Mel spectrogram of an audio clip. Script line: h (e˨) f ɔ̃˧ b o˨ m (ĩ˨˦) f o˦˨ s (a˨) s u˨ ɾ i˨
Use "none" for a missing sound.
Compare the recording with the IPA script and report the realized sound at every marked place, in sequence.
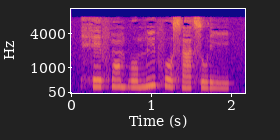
e˧, ĩ˨˦, ã˨

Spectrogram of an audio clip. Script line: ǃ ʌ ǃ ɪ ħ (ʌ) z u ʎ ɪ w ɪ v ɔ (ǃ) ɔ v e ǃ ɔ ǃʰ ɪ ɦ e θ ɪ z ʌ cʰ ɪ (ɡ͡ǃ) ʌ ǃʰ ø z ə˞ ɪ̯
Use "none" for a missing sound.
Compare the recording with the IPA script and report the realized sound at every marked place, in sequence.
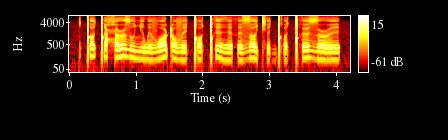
ə˞, ʈ, ǃʼ

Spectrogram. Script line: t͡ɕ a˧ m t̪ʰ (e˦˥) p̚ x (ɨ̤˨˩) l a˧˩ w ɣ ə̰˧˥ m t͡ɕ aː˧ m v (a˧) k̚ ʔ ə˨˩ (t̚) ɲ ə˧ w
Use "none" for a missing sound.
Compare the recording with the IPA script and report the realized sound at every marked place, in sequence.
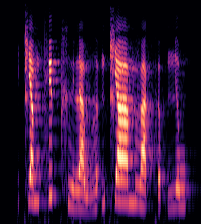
e˦˥, ɨ̤˨˩, a˨˩, p̚

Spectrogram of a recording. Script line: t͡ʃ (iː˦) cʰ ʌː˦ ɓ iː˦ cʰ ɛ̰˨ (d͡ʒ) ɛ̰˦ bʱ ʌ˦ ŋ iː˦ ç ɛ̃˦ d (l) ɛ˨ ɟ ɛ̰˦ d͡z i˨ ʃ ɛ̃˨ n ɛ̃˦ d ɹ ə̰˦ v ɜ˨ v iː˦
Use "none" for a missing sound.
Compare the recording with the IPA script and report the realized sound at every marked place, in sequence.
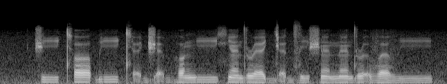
iː˨, d͡ʒ, ɹ

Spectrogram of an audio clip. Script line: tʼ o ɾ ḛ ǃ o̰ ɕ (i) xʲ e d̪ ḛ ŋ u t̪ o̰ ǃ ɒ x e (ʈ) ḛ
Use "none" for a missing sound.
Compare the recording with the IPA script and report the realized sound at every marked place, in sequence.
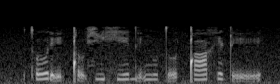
i, ʈ

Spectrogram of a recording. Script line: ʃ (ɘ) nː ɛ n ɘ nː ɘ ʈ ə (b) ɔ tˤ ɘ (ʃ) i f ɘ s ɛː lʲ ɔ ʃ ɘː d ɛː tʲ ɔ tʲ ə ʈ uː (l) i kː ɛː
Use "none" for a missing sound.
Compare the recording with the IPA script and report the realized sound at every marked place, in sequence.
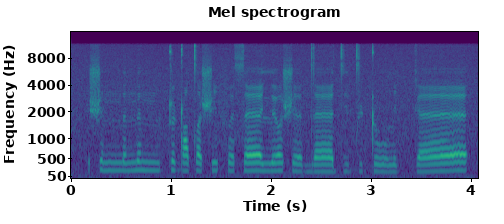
ɘ, ɖ, ʃ, l

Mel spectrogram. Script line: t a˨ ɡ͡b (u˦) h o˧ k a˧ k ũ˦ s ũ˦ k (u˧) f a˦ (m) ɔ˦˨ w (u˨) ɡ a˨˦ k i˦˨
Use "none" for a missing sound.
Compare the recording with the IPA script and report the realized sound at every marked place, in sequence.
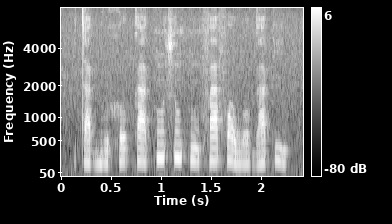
u˨, ũ˧, f, o˨

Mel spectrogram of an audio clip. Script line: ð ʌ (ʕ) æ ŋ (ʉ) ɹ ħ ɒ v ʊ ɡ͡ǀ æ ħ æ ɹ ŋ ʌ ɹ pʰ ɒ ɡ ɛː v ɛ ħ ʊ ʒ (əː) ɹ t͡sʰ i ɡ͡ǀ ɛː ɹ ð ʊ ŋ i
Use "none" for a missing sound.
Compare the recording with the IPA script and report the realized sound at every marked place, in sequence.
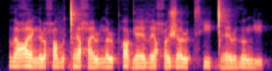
ʕ, ə, ʌː

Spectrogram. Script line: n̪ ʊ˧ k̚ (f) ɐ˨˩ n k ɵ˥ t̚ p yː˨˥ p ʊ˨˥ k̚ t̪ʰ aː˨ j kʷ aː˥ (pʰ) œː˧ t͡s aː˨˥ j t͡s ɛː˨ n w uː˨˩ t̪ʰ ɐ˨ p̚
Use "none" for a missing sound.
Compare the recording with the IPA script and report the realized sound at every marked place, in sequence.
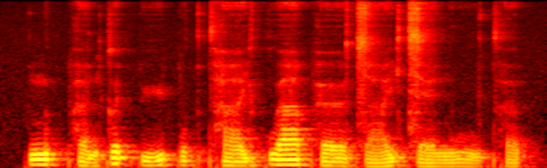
pʰ, pʰ

